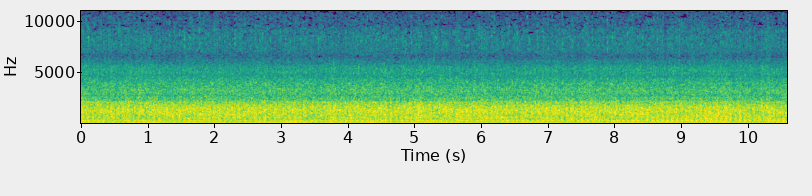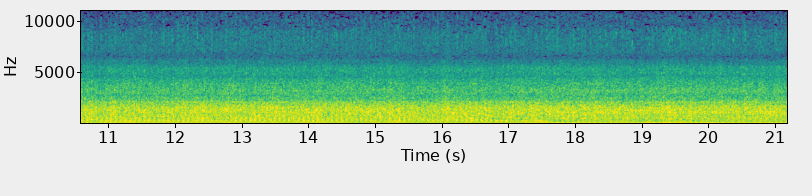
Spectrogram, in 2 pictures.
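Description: A small propeller plane's engine drones loudly and steadily up close.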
